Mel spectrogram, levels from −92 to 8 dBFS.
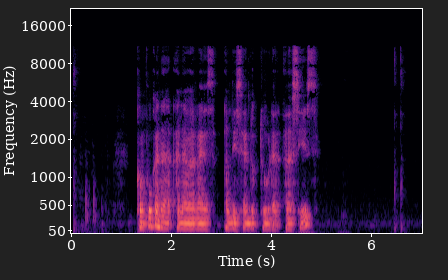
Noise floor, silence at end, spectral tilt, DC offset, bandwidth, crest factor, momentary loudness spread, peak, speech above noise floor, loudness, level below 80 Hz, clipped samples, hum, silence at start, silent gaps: -74 dBFS; 2.15 s; -6.5 dB/octave; under 0.1%; 11.5 kHz; 20 dB; 8 LU; -10 dBFS; 47 dB; -28 LUFS; -52 dBFS; under 0.1%; none; 0.3 s; none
